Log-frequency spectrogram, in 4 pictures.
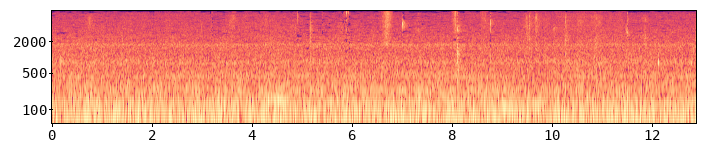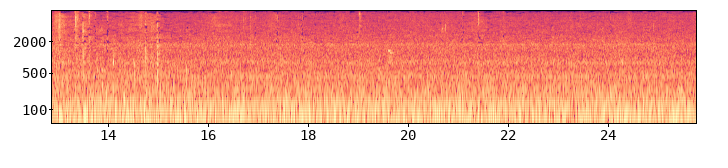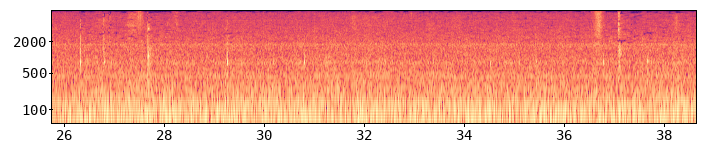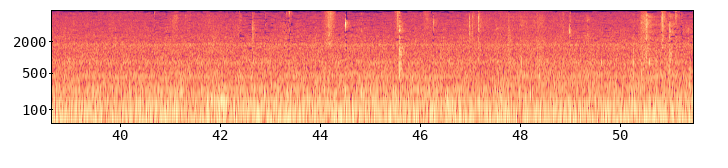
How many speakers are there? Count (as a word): zero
